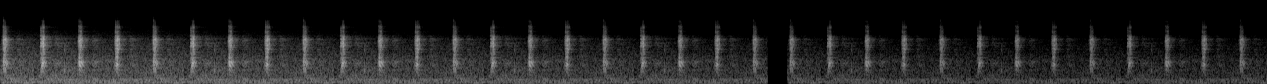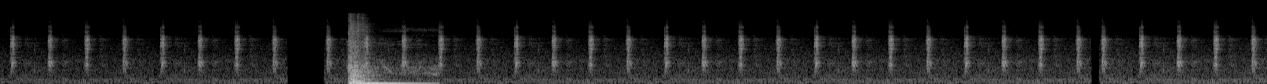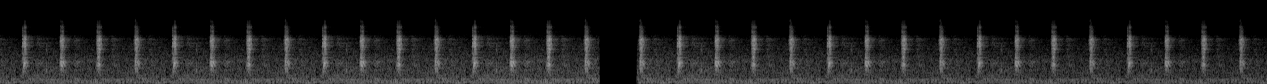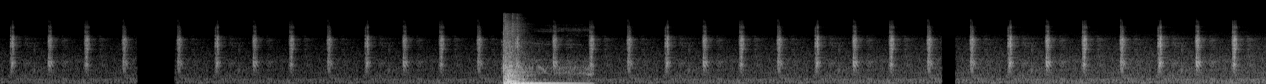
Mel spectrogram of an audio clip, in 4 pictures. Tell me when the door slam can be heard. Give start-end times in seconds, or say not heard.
16.1-17.1, 43.0-44.0.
